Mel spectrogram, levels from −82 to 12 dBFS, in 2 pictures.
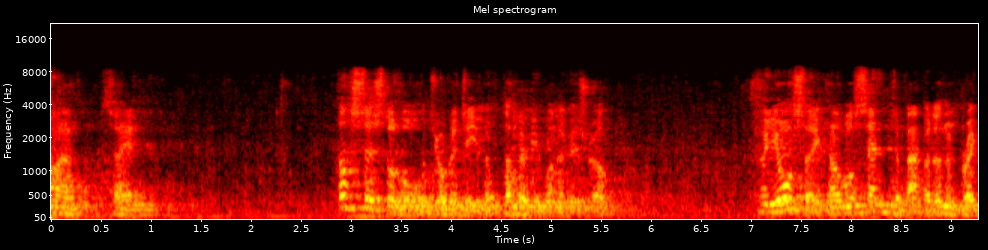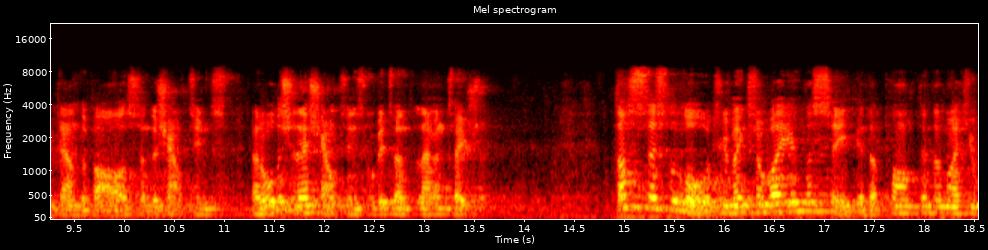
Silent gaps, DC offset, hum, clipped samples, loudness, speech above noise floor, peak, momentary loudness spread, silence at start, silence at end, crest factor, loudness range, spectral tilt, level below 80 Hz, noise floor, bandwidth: none; under 0.1%; none; under 0.1%; -18 LUFS; 27 dB; 0 dBFS; 11 LU; 0 s; 0 s; 18 dB; 5 LU; -5 dB/octave; -44 dBFS; -45 dBFS; 9.2 kHz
